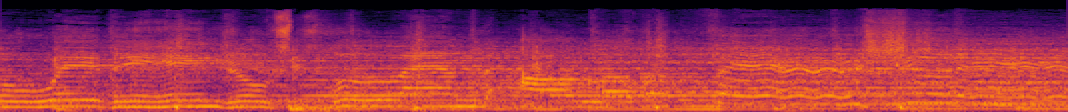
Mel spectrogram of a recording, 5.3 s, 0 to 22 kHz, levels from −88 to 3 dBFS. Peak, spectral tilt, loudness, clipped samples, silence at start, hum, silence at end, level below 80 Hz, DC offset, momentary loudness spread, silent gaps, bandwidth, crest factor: -2 dBFS; -4 dB/octave; -17 LUFS; under 0.1%; 0 s; none; 0 s; -44 dBFS; 0.1%; 3 LU; none; 16 kHz; 16 dB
